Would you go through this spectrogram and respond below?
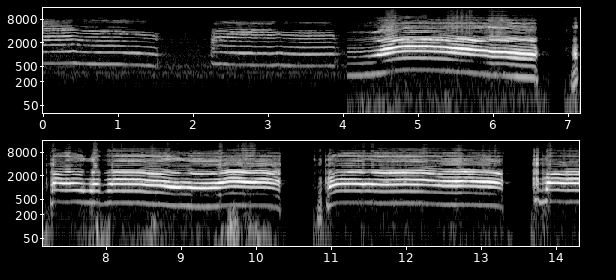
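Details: A cat's two thin, level meows, then loud, long, wavering lower-pitched yowls, several seconds each, rising and falling, broken by clicks and short gaps.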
